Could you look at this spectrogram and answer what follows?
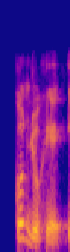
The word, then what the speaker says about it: cónyuge: Pero no hay una U, es cónyuge.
